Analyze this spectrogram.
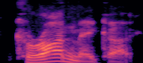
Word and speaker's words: Karan Maycock: Um, and just to correct you, Karan Maycock. So Oh, I believe, based off me asking him how he pronounces his name.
